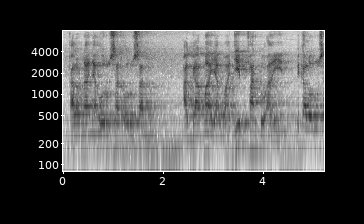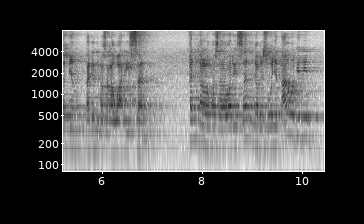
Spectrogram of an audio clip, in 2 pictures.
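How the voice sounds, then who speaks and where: A man's voice: fairly high pitch, steady tone, a little fast. A man preaching a casual evening sermon in a mosque, speaking conversationally and often turning to the congregation to ask whether they agree. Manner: conversational, often addresses the congregation and asks "right or not?". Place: mosque hall. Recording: very echoey mosque hall with long reverb and faint noise.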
